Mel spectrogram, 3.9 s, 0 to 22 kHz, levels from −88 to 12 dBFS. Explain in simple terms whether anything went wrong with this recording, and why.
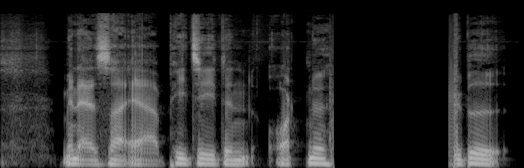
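A cable pulled and plugged in back at 2.47 s: a pop, 0.91 s of near silence, a 38 ms burst of 50 Hz mains buzz, then a pop at 3.43 s.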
